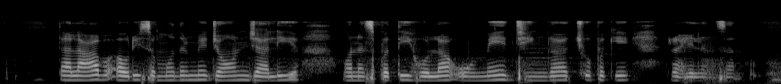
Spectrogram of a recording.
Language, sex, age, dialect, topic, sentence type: Bhojpuri, female, 18-24, Southern / Standard, agriculture, statement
